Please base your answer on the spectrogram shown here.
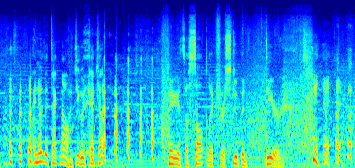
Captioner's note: laughter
